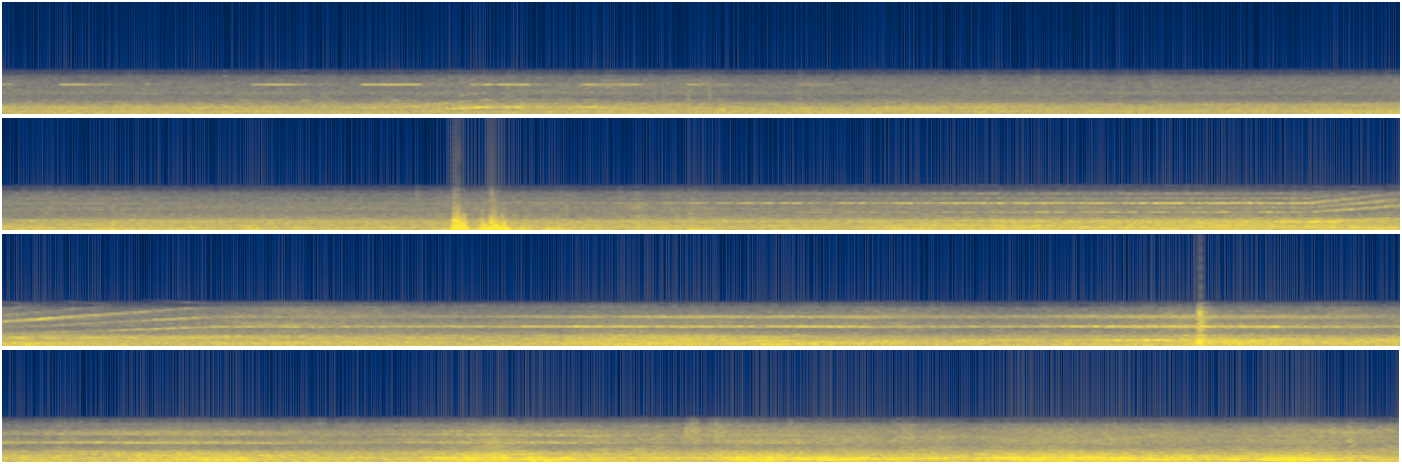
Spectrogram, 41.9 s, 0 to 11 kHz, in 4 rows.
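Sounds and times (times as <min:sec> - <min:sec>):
electric train pulling out: 0:14.4 - 0:41.9.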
